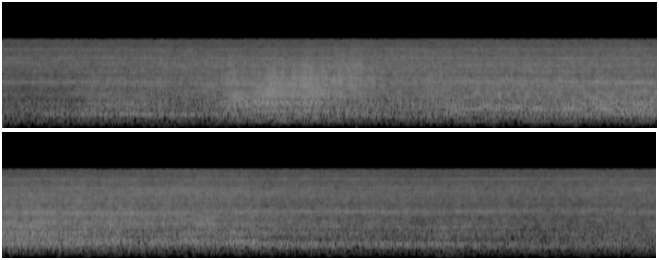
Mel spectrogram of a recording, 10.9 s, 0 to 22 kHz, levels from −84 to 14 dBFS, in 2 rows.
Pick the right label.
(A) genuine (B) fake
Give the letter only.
B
